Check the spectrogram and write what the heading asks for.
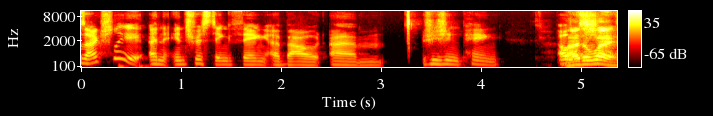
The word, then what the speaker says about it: Xi: He wrote, he said the she, because I used to say she, he said, think of it as letter C, C. in English language.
